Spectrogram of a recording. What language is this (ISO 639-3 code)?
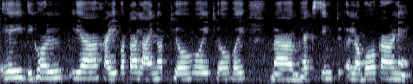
asm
